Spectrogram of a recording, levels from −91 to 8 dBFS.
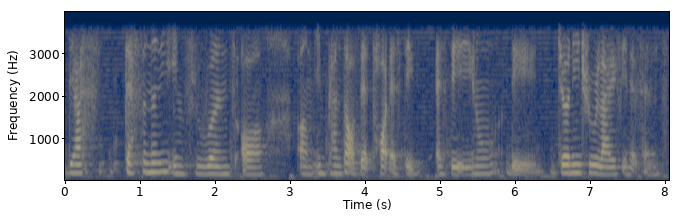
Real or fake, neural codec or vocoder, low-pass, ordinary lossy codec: real; none; 3.6 kHz; none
